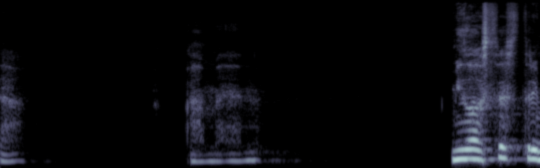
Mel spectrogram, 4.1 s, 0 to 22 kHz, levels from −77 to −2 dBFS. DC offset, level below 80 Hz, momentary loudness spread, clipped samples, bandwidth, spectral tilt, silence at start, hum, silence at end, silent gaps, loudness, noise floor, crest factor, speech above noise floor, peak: under 0.1%; -84 dBFS; 21 LU; under 0.1%; over 20 kHz; -4 dB/octave; 0 s; none; 0 s; none; -24 LUFS; -86 dBFS; 20 dB; 60 dB; -10 dBFS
